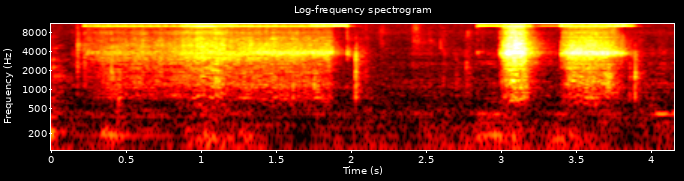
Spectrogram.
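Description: A screwdriver driving a small screw into an RC truck's driveshaft drive cup, in two spells of metal-on-metal turning: one of almost two seconds, then a shorter one near the end.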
